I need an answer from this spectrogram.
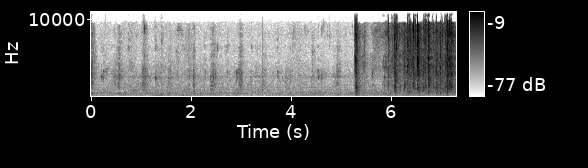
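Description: Quiet chewing of food for about five seconds, then a sharp click and a crinkly rustle near the end as a bag of potato chips is handled.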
